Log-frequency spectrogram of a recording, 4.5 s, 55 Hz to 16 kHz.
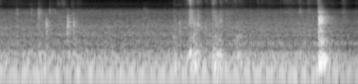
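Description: Komatsu PC210LC hydraulic excavator's diesel engine running steadily as its steel crawler tracks climb onto a lowboy trailer, with scattered clanks and creaks from the tracks and undercarriage. A loud clank comes right at the end as the machine tips over onto the trailer deck.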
